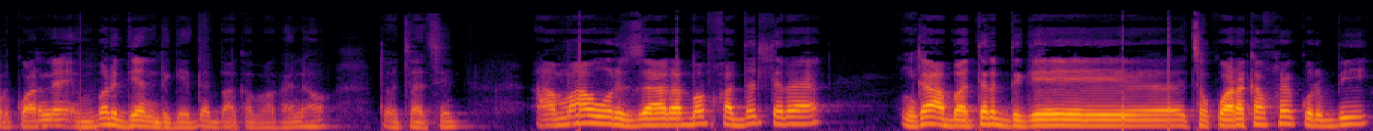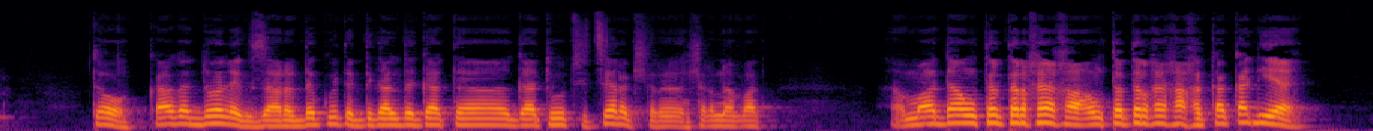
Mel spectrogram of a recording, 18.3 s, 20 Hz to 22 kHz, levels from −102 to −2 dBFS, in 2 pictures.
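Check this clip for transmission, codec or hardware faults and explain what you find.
Two kinds of fault are audible in the speech: six small skips from overlapping stream segments and two brief stutters from a repeated buffer.

Overlap between stream segments occurs at 0.53–0.57 s, 1.55–1.59 s (just after "dge da"), 3.54–3.58 s, 4.51–4.55 s (just before "ɓatkha da"), 6.51–6.54 s and 7.48–7.52 s. Adjacent segments, arriving roughly once per second, claim the same time span. The player trims about 35 ms of real audio each time, so the waveform jumps with a tiny skip.

Repeated buffer occurs at 3.84–3.86 s and 7.79 s. When fresh audio arrived late, the device replayed its last chunk, which fits a 5 ms buffer. It repeats four extra times at 3.84 s, costing around 20 ms, and once at 7.79 s. With a buffer that short, the hard joins give a click or brief buzz.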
